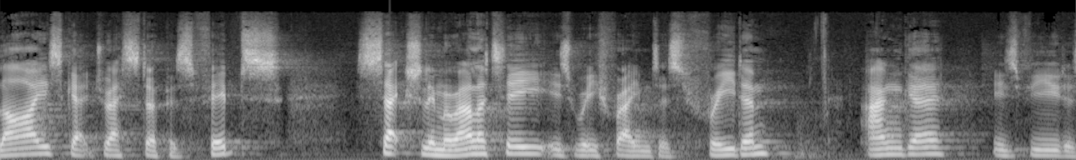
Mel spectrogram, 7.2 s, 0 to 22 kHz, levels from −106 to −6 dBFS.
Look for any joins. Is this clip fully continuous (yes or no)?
yes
